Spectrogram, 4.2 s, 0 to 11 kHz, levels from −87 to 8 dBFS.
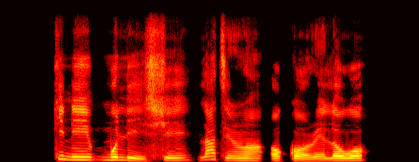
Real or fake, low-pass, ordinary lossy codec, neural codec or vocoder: real; 9.9 kHz; none; none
